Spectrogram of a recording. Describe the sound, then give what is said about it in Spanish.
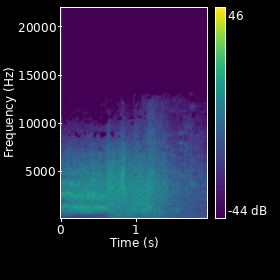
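A loud, sudden crash of metal and shattering glass from a car crash test with crash-test dummies bursts out at once, harsh, then rumbles and rattles as debris settles over the next two seconds. No voices are heard. “Los domis de choque revelan el daño que puedes sufrir al chocar en un auto.”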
